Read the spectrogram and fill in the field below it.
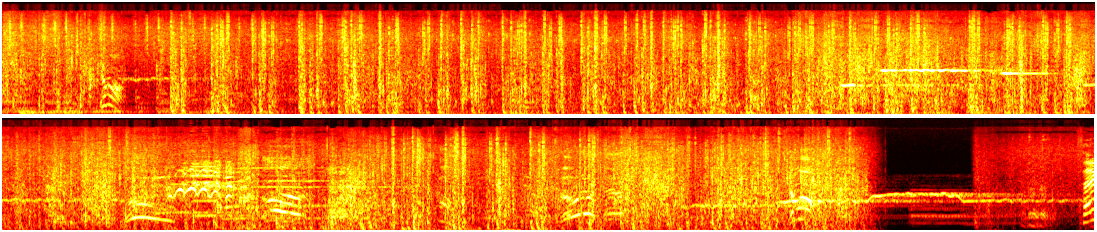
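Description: Horses from the Red Dead Redemption video game, with hoof clip-clop and whinnying mixed into a busy game soundscape, voices talking over much of it, before a brief drop to near silence at the end.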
